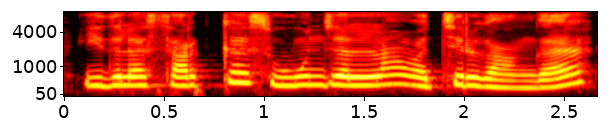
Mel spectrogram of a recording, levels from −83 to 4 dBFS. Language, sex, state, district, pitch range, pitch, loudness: Tamil, female, Tamil Nadu, Kanyakumari, 270-300 Hz, 280 Hz, -15 LUFS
